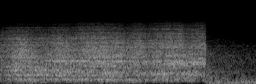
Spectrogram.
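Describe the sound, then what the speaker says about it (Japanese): An airplane taking off at Haneda Airport in Tokyo, its jet engine roaring loud and close as a steady broadband rush that cuts off suddenly near the end, with no talking. "飛び立つ飛行機をこんなに間近で"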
